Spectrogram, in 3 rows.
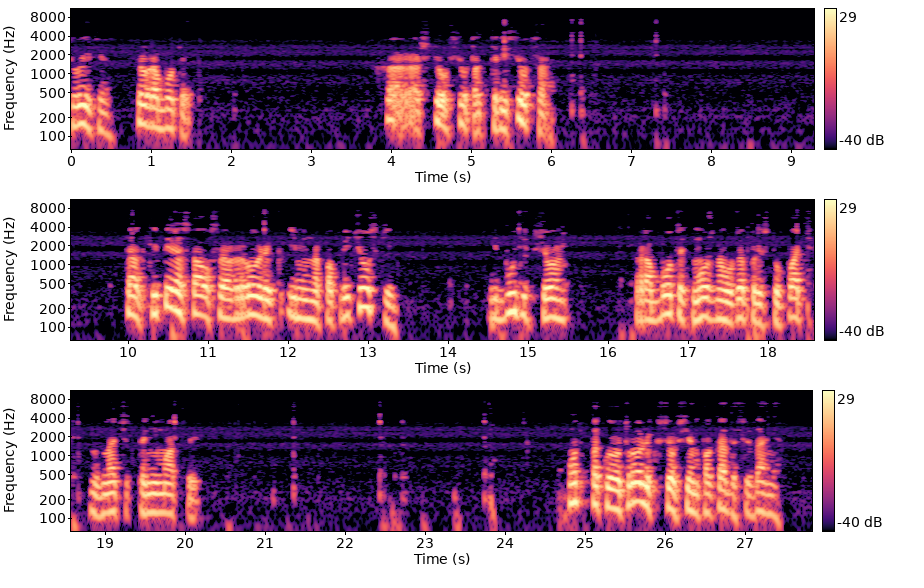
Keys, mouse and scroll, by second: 7.4-10.0 drag, 10.8-11.6 middle drag, 14.0-14.9 middle drag, 16.1 click, 17.9-18.4 shift+middle drag, 18.8-19.9 middle drag, 21.3-22.4 middle drag, 22.8-23.8 shift+middle drag.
